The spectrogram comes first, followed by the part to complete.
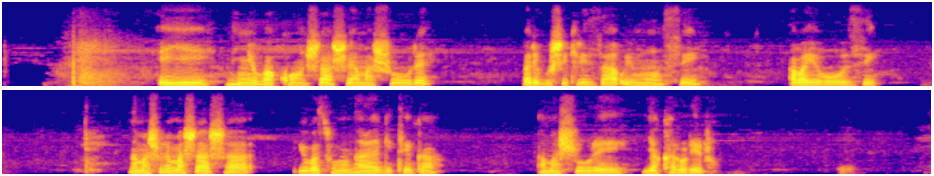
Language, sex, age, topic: Rundi, female, 36-49, education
